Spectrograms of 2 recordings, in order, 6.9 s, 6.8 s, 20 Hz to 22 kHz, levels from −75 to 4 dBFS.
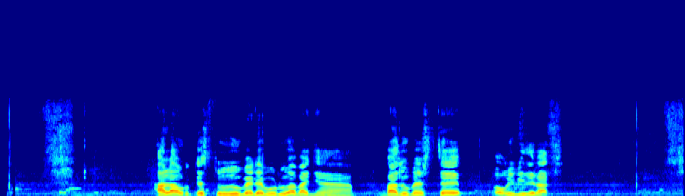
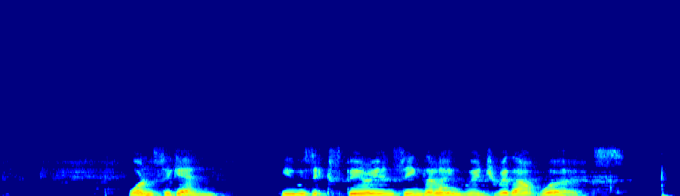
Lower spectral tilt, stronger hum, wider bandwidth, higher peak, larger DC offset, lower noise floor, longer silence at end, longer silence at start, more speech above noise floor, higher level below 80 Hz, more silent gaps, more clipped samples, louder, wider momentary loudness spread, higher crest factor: second, -5.5 dB/octave vs -10 dB/octave; neither; first, 11 kHz vs 5.6 kHz; first, -2 dBFS vs -10 dBFS; neither; second, -55 dBFS vs -68 dBFS; about the same, 0 s vs 0.1 s; second, 0.15 s vs 1.3 s; second, 32 dB vs 43 dB; about the same, -72 dBFS vs -68 dBFS; second, none vs 2.57-2.78 s, 6.38-6.61 s; neither; about the same, -23 LUFS vs -25 LUFS; first, 19 LU vs 15 LU; first, 24 dB vs 18 dB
